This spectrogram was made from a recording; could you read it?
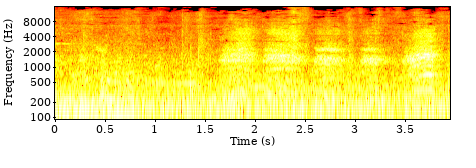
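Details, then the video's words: Several native ducks moving through water give harsh, nasal quacks in short bursts, a few calls then a pause, over a steady murmur of background noise. "Many beautiful native ducks are running in the water and calling pack pack"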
